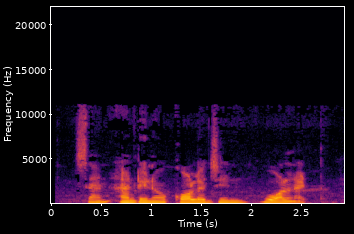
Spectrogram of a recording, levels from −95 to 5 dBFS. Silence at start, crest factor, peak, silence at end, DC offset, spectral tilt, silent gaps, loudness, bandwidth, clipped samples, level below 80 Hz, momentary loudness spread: 0.25 s; 16 dB; -2 dBFS; 0.4 s; under 0.1%; -7.5 dB/octave; none; -19 LUFS; 11 kHz; under 0.1%; -54 dBFS; 11 LU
